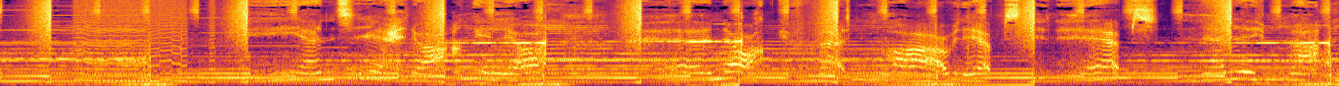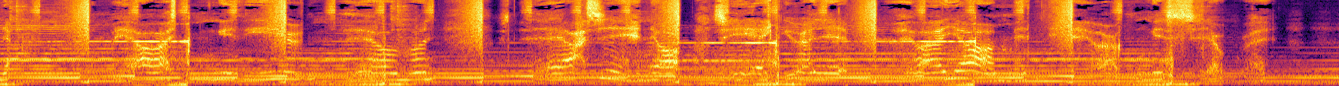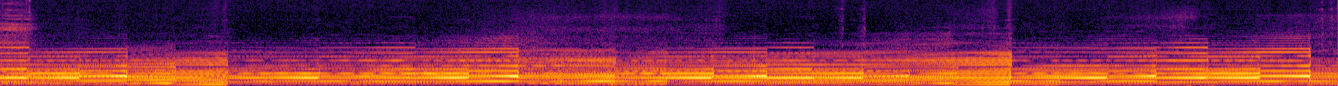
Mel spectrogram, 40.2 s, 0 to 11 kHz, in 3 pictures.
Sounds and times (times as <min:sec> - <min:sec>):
Music: 0:00.0 - 0:40.1.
